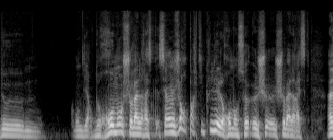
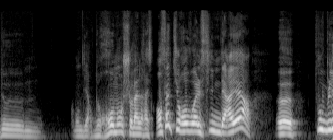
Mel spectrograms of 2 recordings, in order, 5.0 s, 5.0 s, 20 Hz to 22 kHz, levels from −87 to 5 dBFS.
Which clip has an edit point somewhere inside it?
second; 1 cut; at 2.3 s

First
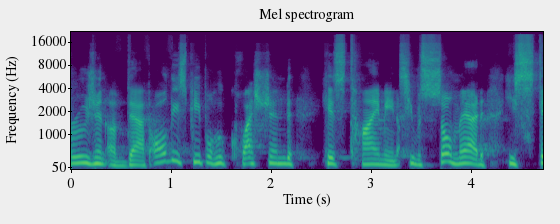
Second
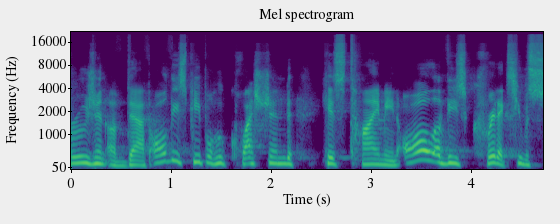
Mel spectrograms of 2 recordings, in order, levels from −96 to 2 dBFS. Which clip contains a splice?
first; 1 cut; at 3.3 s

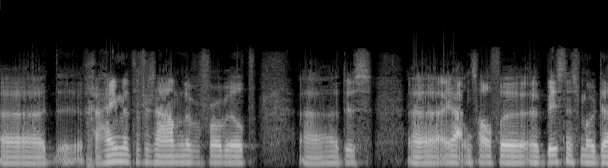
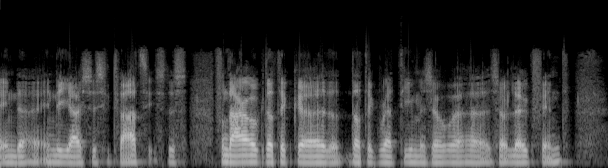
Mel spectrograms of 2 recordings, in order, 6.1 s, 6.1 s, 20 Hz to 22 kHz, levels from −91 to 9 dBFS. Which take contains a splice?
first; 2 cuts; at 3.4 s, 4.6 s

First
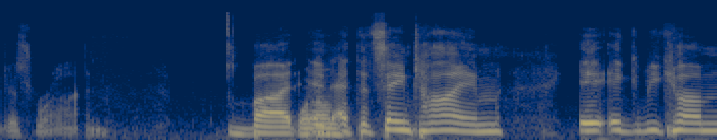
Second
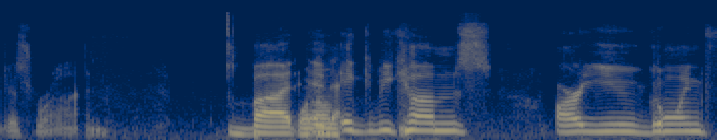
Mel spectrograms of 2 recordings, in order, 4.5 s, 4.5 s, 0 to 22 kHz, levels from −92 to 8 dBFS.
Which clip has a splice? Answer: second; 1 cut; at 2.1 s

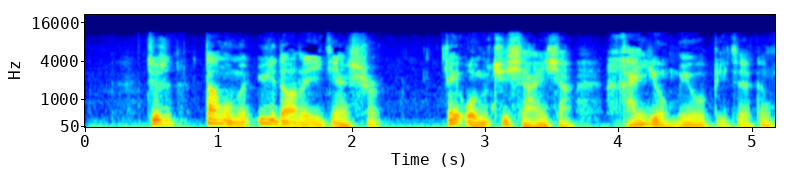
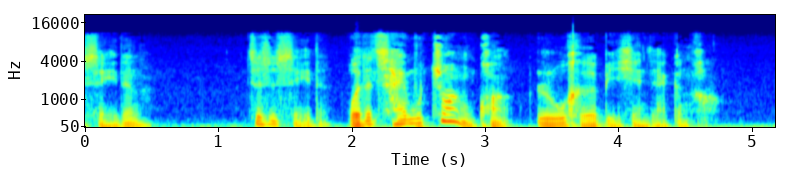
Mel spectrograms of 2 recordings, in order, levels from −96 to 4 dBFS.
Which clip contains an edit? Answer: second; 1 cut; at 2.0 s

